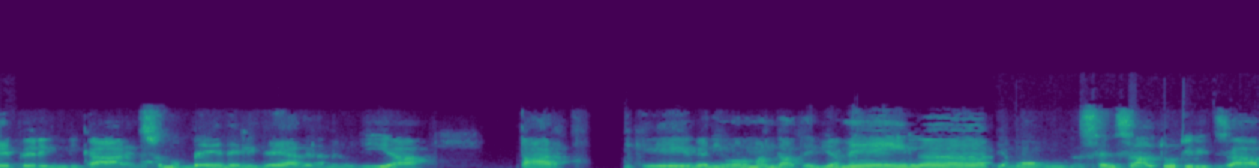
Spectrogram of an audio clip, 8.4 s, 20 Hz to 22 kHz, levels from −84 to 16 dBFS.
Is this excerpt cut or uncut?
cut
